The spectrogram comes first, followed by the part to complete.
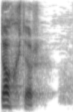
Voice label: "dochter", Scots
